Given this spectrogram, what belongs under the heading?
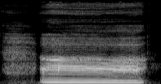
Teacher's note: i'm lowering my pitch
